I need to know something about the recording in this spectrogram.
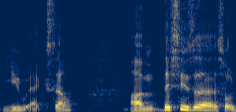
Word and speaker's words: UXL: so yeah that is a pun on user experience and excelling uh pronounced U Exel um this is a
